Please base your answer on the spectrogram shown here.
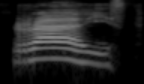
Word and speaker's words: raíz: palabra aguda muy bien porque se pronuncia fuerte en la última sílaba raíz vamos a recordar regla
